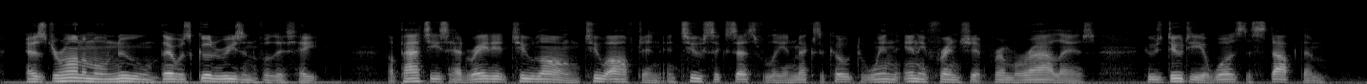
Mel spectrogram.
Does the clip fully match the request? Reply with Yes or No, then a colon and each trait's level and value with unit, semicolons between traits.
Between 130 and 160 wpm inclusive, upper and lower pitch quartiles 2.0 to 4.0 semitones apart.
No: average, 155 wpm; average, 4.4 semitones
